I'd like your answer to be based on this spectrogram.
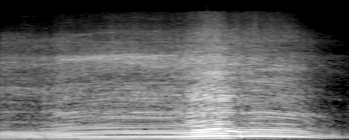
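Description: A motorcycle engine held at steady revs, then throttle blipped as the bike lands from a wheelie, rising in pitch and loudness before easing off; close and loud with no talking.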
